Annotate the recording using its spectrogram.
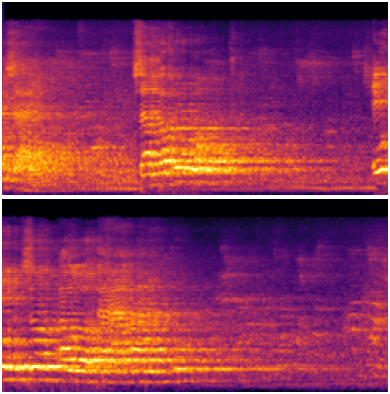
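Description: An elderly man chants in long, drawn-out notes into a microphone, heard through a loudspeaker with a slight echo.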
